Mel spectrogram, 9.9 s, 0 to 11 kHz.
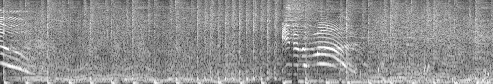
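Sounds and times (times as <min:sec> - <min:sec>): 
black monster truck motor revving: 0:00.1 - 0:09.8.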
